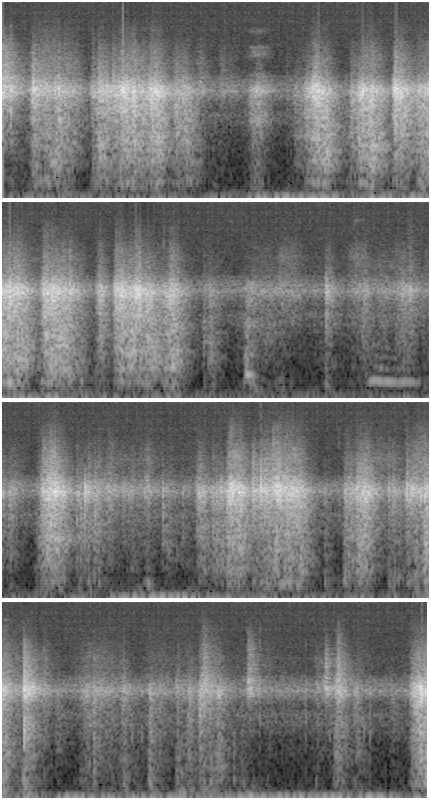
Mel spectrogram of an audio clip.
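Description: A dog scratches and scrabbles at a rolled rug on a hard floor.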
